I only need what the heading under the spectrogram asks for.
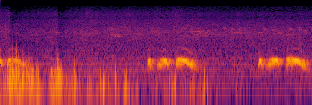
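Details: Spotted dove in Malaysia, called to lure birds for catching. After a patch of knocking noise, two groups of three low, mellow coos sound, with faint bird twitters in the background.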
